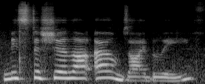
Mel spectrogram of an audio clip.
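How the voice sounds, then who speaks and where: A woman's voice: high voice, animated, a little slow, a little hiss or hum. A woman playing a polite maidservant in a comedy audio drama, matter-of-fact in manner. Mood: polite, informing.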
